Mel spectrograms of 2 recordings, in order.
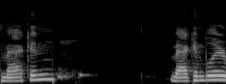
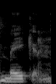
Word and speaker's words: Macon Blair: You said his name is pronounced as Macon Blair, That's how I've not heard it. Macon Blair. I've read it as Mackin Blair, but every time I hear someone say it,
